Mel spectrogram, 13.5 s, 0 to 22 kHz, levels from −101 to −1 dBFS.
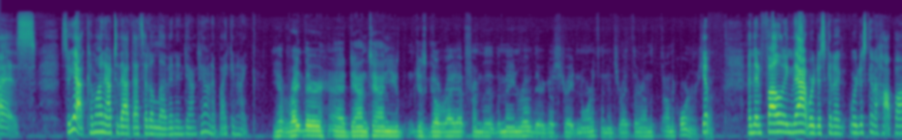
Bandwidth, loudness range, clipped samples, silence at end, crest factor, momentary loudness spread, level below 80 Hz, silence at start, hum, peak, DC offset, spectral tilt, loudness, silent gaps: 15 kHz; 9 LU; under 0.1%; 0 s; 22 dB; 18 LU; -76 dBFS; 0 s; none; -4 dBFS; under 0.1%; -5 dB/octave; -26 LUFS; none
